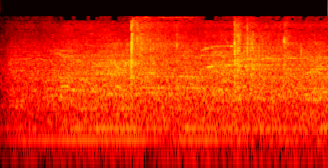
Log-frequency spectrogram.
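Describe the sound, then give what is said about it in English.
A large protesting crowd being dispersed by police moving in and firing rounds: a dense, steady roar of many voices with a low droning hum underneath, broken by a couple of sharp bangs or thuds partway through. “This one we're going to see cops an overhead shot as they move in and try to disperse the crowds protesting.”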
